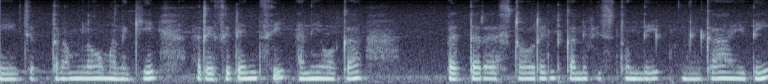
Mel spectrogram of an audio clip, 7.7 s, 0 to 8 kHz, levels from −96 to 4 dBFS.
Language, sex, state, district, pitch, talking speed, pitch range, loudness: Telugu, female, Andhra Pradesh, Anantapur, 210 Hz, 95 wpm, 205-215 Hz, -16 LUFS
